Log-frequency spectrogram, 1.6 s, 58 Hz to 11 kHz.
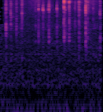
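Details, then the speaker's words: Carbon fiber LJD61up mechanical keyboard rebuilt with lubed stabilizers on a plate without loop tabs; rapid uneven key clacking with loose rattle on heavier strikes, spacebar stabilizer rattle. "you know that rattle just really gets me going it's like oh man I can't type without the rattle I just want I just want to keep pressing that spacebar hear that rattle of course it's lubed"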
